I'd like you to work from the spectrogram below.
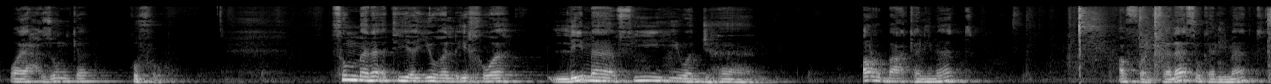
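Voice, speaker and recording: Man, Egyptian accent, recitation teacher, very mellow dark tone, echoey classroom, quizzes students. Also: mid-range voice. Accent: Egyptian Arabic. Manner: quizzes students with fill-in questions; chants quoted verse lines slowly. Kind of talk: classroom lesson on recitation rules.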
